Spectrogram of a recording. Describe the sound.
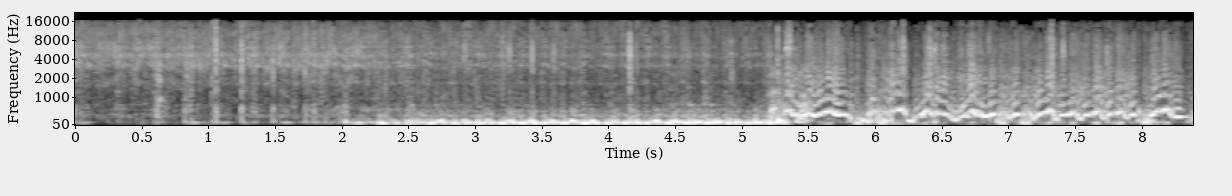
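A nut spins inside a swirled balloon: first a low, steady humming drone as the nut slides, then a sudden louder buzzing rattle whose pitch wobbles rapidly up and down as it starts rolling, with a brief spoken remark.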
